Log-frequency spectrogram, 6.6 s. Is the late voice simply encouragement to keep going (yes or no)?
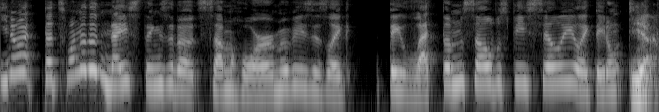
yes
